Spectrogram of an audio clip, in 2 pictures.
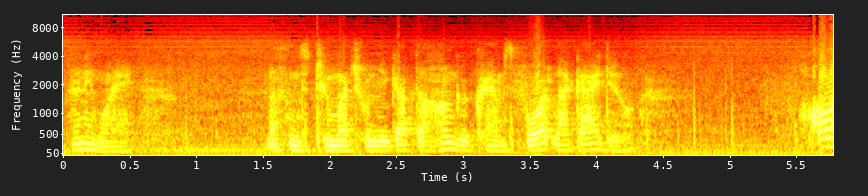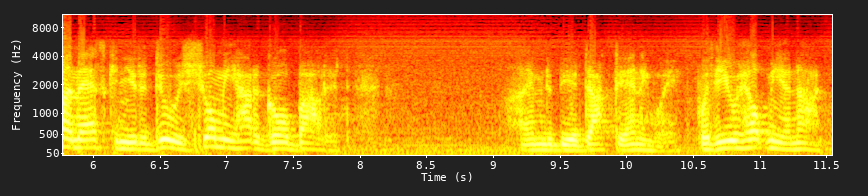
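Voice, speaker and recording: A man's voice: mid-range voice, brisk, pauses often, muffled recording, close to an everyday voice. An actor playing an earnest, stubborn young country boy with a folksy, plain way of talking in a 1950s TV drama. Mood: determined. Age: teenager. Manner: folksy, plain-spoken, determined. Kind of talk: 1950s American television drama acting. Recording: noisy old 1950s television soundtrack.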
